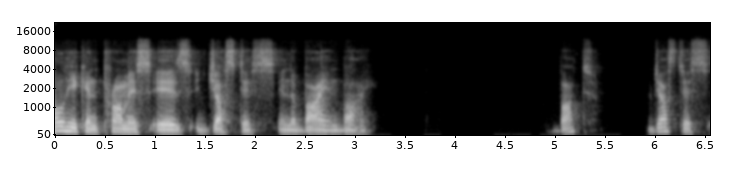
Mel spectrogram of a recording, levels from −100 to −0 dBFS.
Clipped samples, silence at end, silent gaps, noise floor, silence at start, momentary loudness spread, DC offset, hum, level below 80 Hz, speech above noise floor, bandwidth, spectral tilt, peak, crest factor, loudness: under 0.1%; 0 s; 3.44-3.69 s, 3.85-4.39 s, 4.75-4.85 s, 5.65-5.91 s; under -90 dBFS; 0 s; 10 LU; under 0.1%; none; -66 dBFS; over 65 dB; 12 kHz; -5.5 dB/octave; -8 dBFS; 20 dB; -26 LUFS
